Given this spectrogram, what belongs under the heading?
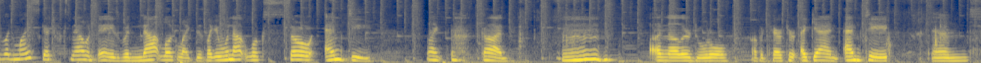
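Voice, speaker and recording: A young woman with a low, mellow voice chats through her old sketches. She rambles with fillers, giggles at herself and mocks her own work. Faint music plays softly behind her. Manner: rambling, giggly, self-mocking. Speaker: artist showing old sketchbook. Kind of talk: casual vlog narration.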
